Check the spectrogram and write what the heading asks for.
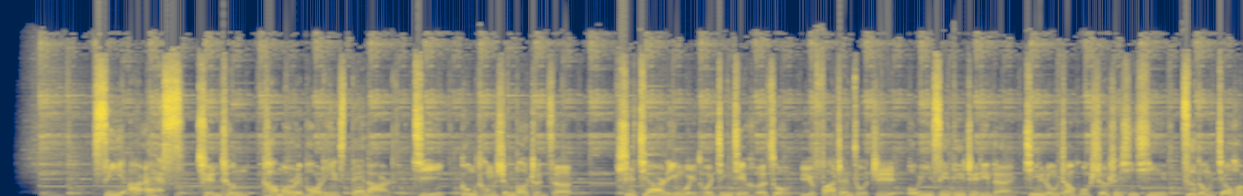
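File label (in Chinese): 男国大音 金融; 【飞碟说】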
